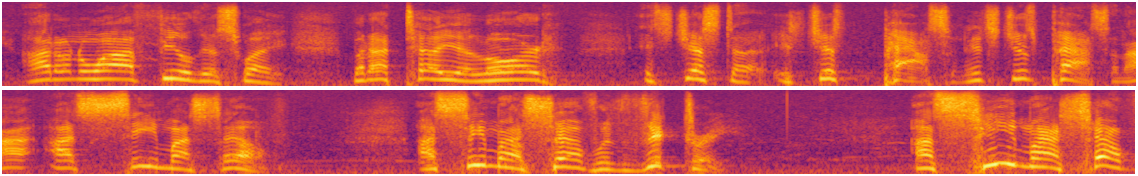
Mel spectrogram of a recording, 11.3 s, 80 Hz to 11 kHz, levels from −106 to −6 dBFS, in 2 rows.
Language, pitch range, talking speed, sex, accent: English, 185-260 Hz, 180 wpm, male, American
